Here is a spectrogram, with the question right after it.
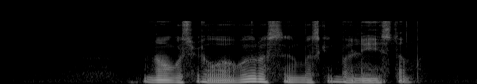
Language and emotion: Russian, sad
